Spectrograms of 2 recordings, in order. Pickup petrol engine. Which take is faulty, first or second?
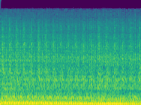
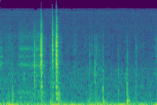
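first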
